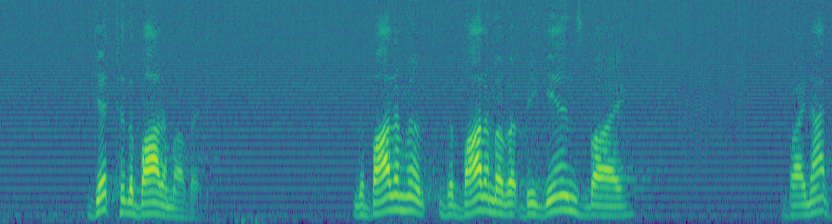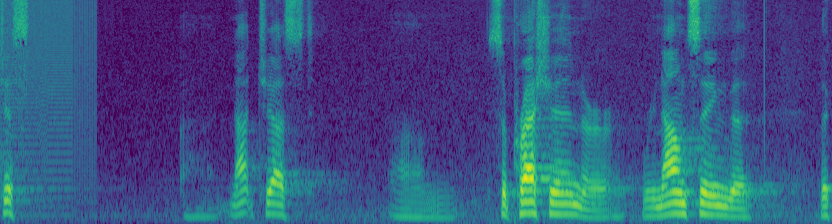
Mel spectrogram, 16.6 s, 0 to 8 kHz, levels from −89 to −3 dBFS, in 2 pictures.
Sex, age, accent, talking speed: male, 50-69, American, 95 wpm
